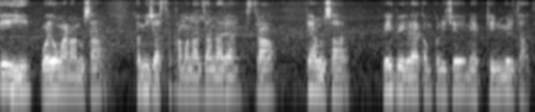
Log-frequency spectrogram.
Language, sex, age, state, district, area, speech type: Marathi, male, 45-60, Maharashtra, Akola, rural, spontaneous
